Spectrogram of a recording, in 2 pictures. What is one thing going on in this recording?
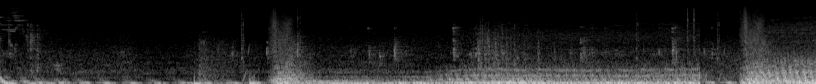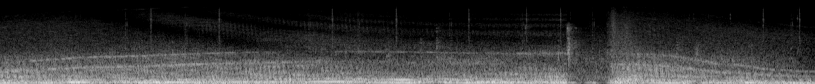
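A hovering vehicle's thrusters whoosh and hum, rising in pitch as it speeds up.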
